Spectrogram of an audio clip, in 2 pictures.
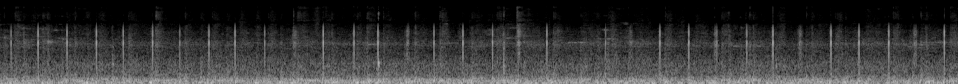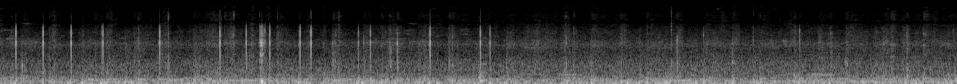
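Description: Footsteps tap steadily on a hard concrete walkway.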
